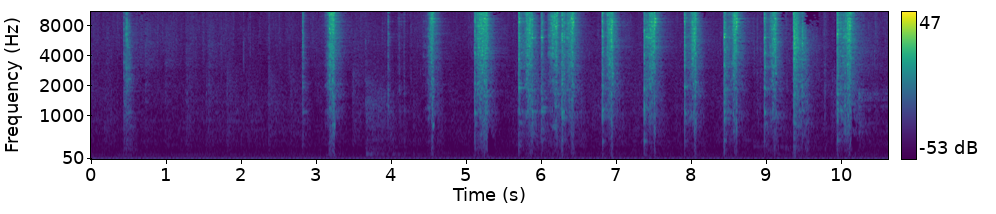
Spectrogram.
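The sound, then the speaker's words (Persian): Ingredients being chopped fine with a knife for qeymeh stew: crisp, sharp strikes land at irregular times, with a few spread out at first and then a faster run of many cuts. “ریز خوردشون کن واسه قیمه شبه.”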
